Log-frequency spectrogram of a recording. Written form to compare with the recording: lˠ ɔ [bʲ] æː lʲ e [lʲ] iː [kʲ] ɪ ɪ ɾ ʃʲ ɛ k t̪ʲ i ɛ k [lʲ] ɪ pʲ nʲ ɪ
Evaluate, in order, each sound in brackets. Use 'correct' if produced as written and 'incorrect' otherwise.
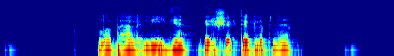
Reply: correct, correct, incorrect, correct

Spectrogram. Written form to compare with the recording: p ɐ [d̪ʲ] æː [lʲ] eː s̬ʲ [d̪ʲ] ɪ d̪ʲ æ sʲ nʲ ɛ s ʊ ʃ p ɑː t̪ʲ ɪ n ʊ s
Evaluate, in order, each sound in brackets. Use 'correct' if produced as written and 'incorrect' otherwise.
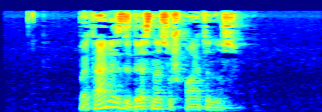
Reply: incorrect, correct, correct

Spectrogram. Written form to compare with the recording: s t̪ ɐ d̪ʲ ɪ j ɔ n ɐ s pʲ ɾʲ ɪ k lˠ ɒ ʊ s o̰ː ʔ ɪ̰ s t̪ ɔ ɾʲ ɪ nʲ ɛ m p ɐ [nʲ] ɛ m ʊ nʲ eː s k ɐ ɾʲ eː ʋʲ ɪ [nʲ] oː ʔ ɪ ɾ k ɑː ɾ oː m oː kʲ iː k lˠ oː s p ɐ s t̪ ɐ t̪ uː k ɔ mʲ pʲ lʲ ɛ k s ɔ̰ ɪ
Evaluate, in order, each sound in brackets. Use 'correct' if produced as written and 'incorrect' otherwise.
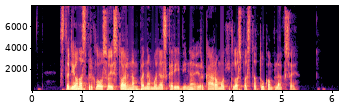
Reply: correct, correct

